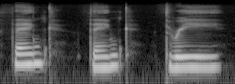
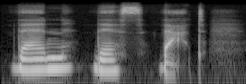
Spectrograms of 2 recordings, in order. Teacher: For the voiceless th in think, you just blow air out. For the voiced th in this, you add voice while blowing air. >> So, you practice in front of a mirror, making sure your tongue tip is visible between your teeth, and you practice words with th repeatedly until it becomes natural.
